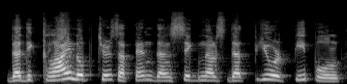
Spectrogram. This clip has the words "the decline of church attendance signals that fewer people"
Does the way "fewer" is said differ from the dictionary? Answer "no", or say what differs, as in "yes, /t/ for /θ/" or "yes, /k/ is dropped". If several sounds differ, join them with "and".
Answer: yes, /p/ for /f/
